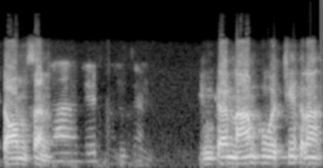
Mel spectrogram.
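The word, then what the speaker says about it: Thomson: ठीक है, जे थॉमसन या जे टॉमसन, क्योंकि अंग्रेजी में थॉमसन ही लिखा जाता है लेकिन उसका उच्चारण टॉमसन किया जाता है, एच साइलेंट रहता है उसमें।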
